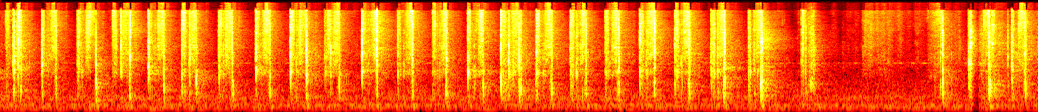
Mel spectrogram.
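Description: Tarot cards are shuffled and drawn by hand in quick, crisp flicks and snaps that repeat in an uneven rhythm, close and fairly quiet, with a brief lull near the end before the card sounds return.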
